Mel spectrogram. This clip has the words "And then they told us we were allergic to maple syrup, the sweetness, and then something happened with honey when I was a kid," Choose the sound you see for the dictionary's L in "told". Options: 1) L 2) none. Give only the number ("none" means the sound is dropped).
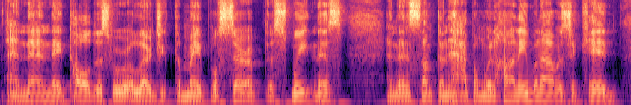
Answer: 1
